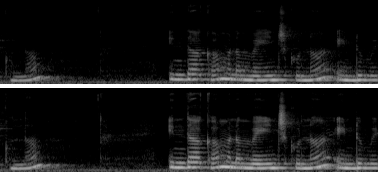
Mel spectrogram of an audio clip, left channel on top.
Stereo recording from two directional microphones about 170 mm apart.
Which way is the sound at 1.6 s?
15° right (ahead or behind).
